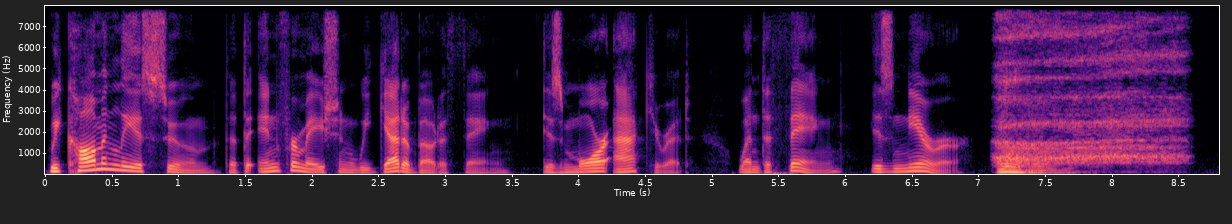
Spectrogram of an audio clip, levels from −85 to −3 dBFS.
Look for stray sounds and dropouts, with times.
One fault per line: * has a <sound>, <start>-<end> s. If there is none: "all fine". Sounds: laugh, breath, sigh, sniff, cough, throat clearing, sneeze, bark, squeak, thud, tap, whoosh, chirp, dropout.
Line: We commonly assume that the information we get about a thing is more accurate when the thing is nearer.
* has a sigh, 7.1-8.6 s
